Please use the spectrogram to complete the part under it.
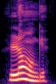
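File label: "langue", French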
